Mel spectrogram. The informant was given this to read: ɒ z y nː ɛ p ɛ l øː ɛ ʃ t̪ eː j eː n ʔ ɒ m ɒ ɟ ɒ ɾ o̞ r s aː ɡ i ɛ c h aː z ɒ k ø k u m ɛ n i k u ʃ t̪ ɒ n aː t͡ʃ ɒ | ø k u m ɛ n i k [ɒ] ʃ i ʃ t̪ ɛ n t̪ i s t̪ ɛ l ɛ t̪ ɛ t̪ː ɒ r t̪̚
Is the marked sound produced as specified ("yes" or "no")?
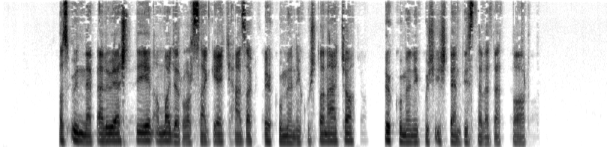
no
